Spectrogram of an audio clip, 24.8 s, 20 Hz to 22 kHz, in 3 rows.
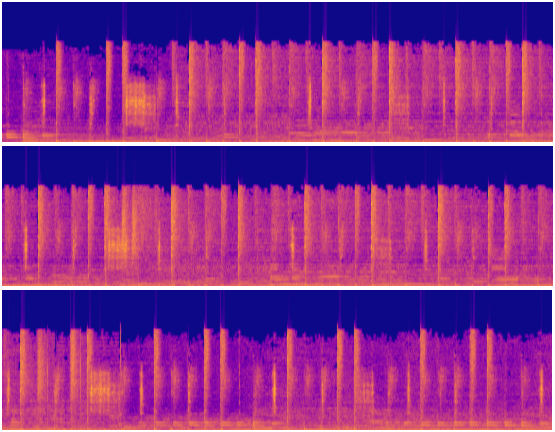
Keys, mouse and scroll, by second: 6.4-6.7 drag, 6.9-7.4 scroll up 1, 7.4 ctrl+Tab, 7.8 click, 8.5 alt+z, 8.6 r, 11.5 scroll down 5, 11.8 r, 13.9 scroll up 1, 14.9-15.5 drag, 15.6 scroll down 3, 16.1 r, 18.7 click, 19.5-20.1 drag, 20.6 r, 23.6-23.9 scroll up 2, 23.9 shift+middle click, 24.1 scroll up 1.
